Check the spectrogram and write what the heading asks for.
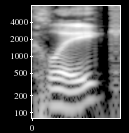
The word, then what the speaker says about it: Clake: on Mirage, and we saw Clack, which apparently is pronounced Clake, I'm and not going with it.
